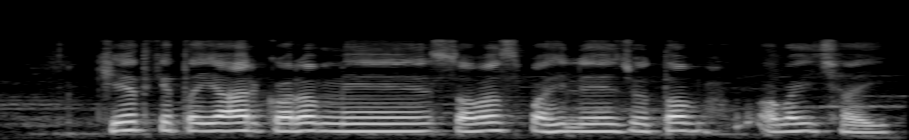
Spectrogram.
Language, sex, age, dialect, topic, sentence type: Maithili, male, 18-24, Bajjika, agriculture, statement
